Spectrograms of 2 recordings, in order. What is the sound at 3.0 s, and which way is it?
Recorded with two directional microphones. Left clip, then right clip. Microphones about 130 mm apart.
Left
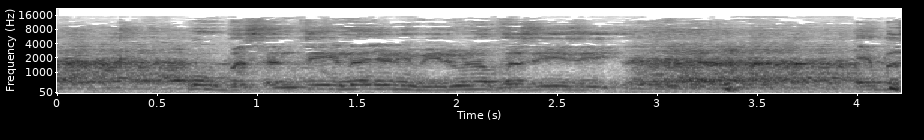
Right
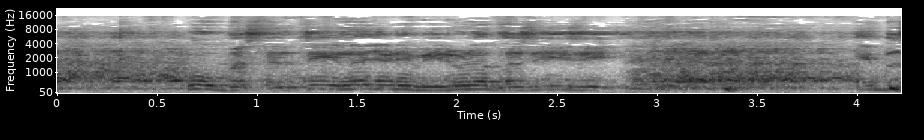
Male singing, 20° right (ahead or behind).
